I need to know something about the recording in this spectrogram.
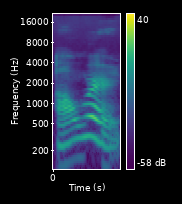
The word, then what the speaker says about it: hour: Kalau yang ini hanya tidak dibaca, jadi dimulai dari O. An hour jadinya. Bacanya adalah hour.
